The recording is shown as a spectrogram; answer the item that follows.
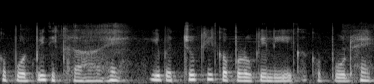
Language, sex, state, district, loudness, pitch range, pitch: Hindi, female, Bihar, Katihar, -17 LUFS, 170-200 Hz, 185 Hz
